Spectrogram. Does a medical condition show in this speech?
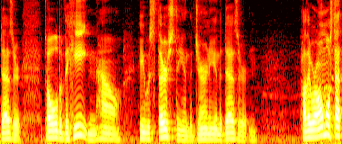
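No.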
